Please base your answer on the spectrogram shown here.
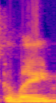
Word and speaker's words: Ghislaine: And obviously now with Jeffrey Epstein and Ghislaine Maxwell, that's how you pronounce that first name. I think it's Ghislaine, right?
